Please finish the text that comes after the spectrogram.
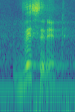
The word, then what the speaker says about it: visited: Si el verbo termina con T o si el verbo termina con D, entonces la pronunciación del final es it, como una I y una D. Por ejemplo, visited, visitar, termina con una T.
